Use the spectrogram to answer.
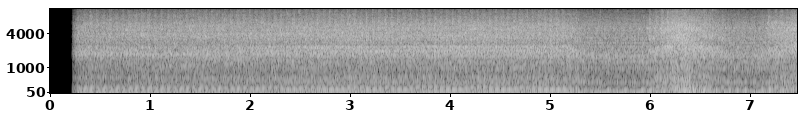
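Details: Honda Beat FI scooter engine running with a coarse, droning hum and a faint whistle; the cause was worn crankshaft bearings, which were replaced.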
